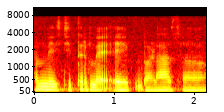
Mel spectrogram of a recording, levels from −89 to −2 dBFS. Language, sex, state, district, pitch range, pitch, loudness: Hindi, male, Bihar, Gaya, 95-110 Hz, 100 Hz, -17 LUFS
